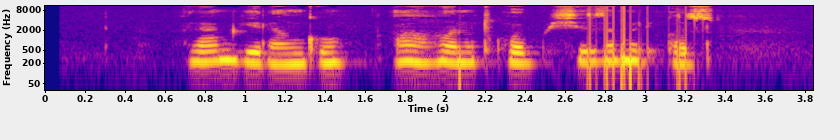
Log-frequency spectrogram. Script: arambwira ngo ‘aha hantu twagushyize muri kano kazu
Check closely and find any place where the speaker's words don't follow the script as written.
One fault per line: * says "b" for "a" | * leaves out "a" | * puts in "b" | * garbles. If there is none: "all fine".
* leaves out "kano"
